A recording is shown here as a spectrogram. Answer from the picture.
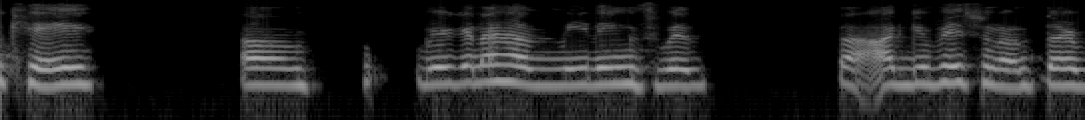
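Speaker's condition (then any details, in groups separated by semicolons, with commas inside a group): Cerebral palsy; wheelchair user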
